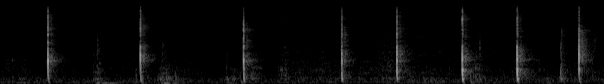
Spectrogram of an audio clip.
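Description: Silicone pop-it fidget toy being popped bubble by bubble with the fingers: sharp single pops about every half second to a second, around nine in all.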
